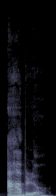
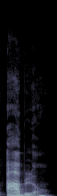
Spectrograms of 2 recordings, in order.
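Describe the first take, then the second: The two takes are said the same way.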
